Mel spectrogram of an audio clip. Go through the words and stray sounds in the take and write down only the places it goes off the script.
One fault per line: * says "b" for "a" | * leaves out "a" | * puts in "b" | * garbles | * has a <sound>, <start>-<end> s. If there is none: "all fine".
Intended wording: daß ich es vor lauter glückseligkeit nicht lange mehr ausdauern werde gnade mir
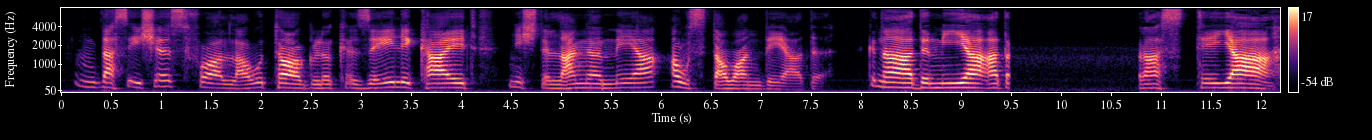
all fine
